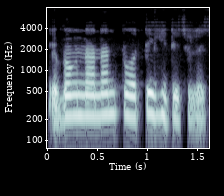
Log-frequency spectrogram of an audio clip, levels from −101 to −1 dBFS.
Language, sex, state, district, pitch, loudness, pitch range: Bengali, female, West Bengal, Kolkata, 220 Hz, -16 LUFS, 220-230 Hz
